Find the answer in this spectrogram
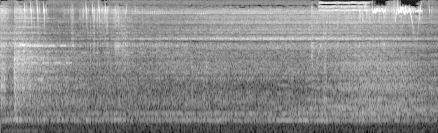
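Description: A movie trailer's soundtrack playing through a TV: a steady low drone with an even hiss over it and no voice.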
